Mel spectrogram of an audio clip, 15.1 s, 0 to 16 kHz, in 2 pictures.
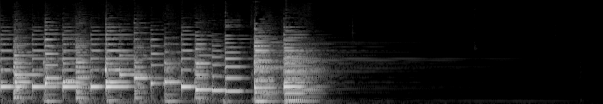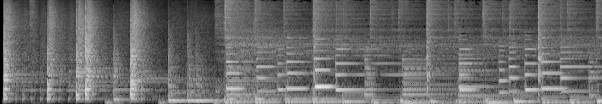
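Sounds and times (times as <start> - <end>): piano phrase: 0.0 - 4.4, 10.2 - 15.0
music with drum kit: 7.6 - 15.0.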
